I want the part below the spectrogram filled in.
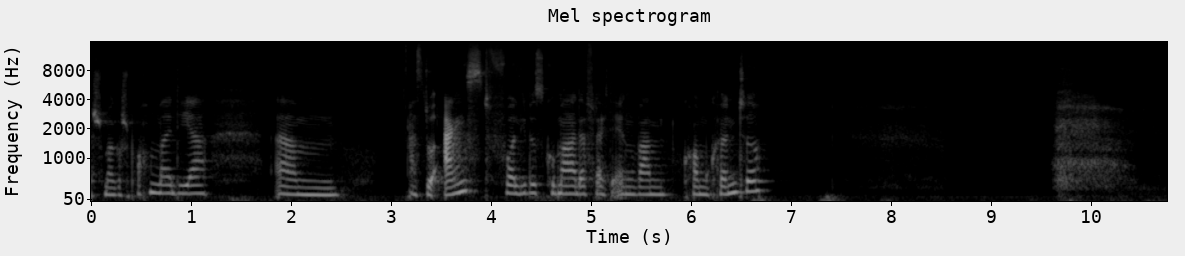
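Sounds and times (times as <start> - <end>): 
speech: 0.0 - 6.8
heavy breathing: 7.4 - 8.7, 9.6 - 10.7.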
